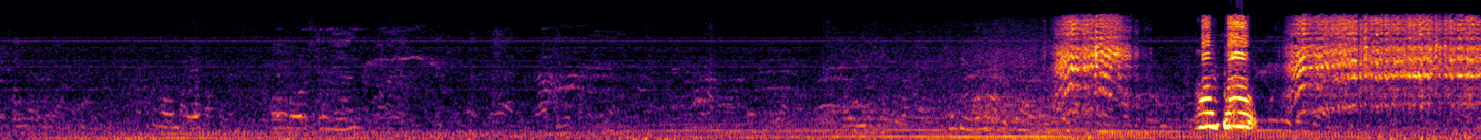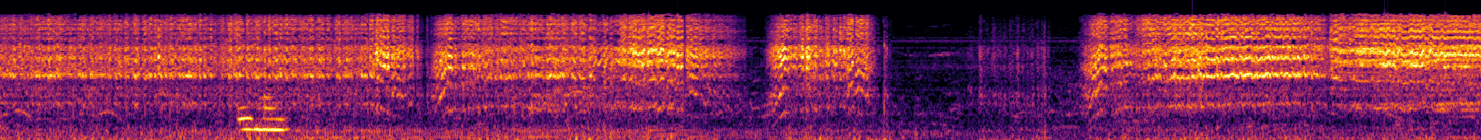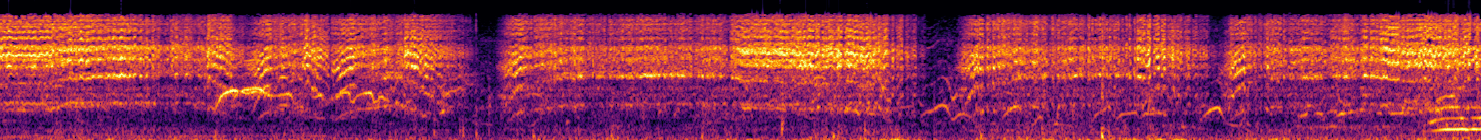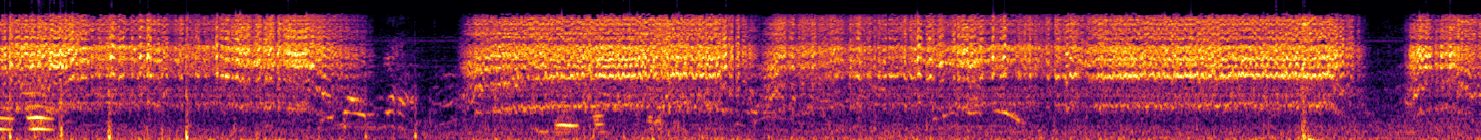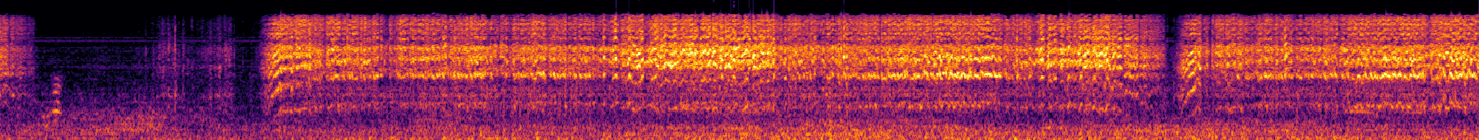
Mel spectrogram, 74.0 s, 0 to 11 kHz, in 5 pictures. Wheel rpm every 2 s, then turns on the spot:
0, 0, 0, 0, 40, 60, 230, 230, 170, 190, 100, 20, 140, 220, 220, 150, 100, 220, 160, 160, 140, 220, 220, 50, 160, 160, 220, 210, 110, 20, 90, 230, 220, 220, 190, 170, 220.
22-24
